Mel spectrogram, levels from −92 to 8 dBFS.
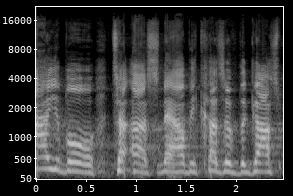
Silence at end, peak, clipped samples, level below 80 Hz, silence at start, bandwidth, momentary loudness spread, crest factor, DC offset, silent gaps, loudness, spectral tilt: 0 s; -4 dBFS; under 0.1%; -72 dBFS; 0 s; 17.5 kHz; 4 LU; 18 dB; under 0.1%; none; -21 LUFS; -3.5 dB/octave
